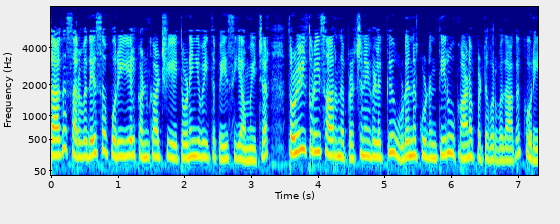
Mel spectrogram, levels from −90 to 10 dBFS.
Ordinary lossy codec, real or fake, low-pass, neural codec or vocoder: none; fake; 7.2 kHz; codec, 16 kHz, 16 kbps, FreqCodec, larger model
